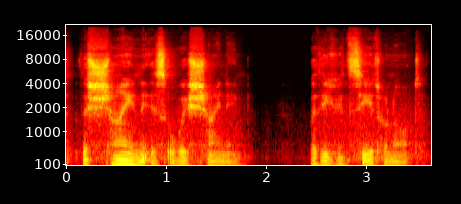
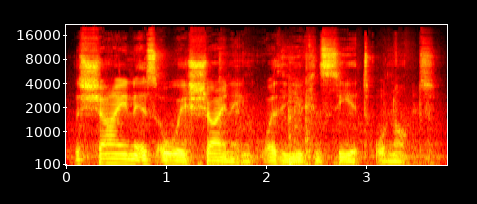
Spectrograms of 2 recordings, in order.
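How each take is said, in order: First: It is read in a put-on character voice. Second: It is read in the reader's ordinary voice. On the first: The speaker calls it right. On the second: The speaker calls it wrong.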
